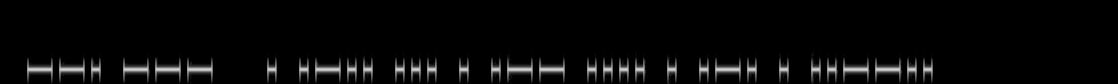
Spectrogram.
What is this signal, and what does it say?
Morse code, heard as a keyed tone, about 15 wpm, 700 Hz. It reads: GO ELSEWHERE?
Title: Sentences from Top 1600 Words 15wpm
